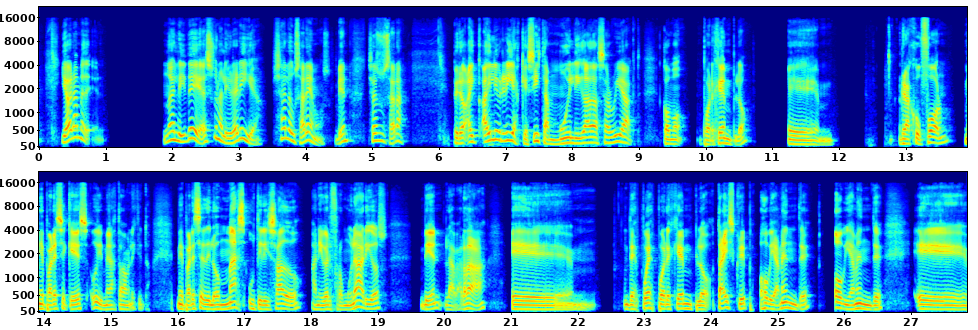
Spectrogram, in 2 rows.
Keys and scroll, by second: 10.2-11.4 typing, 12.8 shift+v, 14.1-16.5 typing, 15.5 Escape, 16.0 ctrl+s, 20.4 j, 21.6 a, 21.6 BackSpace, 22.3 p, 22.4 Escape, 22.6 k, 22.8 ctrl+s, 24.0-24.9 typing, 24.9 Escape, 27.1 j.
